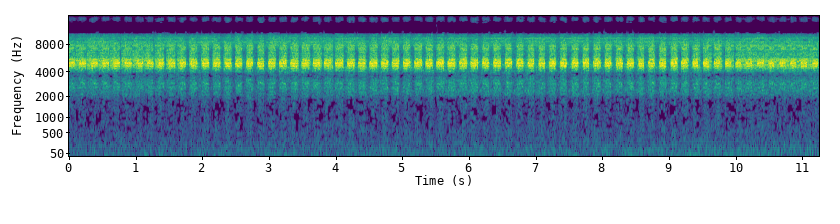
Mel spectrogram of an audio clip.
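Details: Provençal cicadas in summer in the south of France produce a strong shrill buzzing chorus, beating in regular rapid pulses about three times a second without pause.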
